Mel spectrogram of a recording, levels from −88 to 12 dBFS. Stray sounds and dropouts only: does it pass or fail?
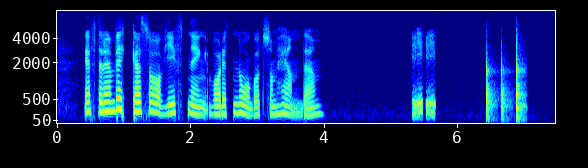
fail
